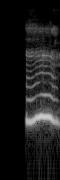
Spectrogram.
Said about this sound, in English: I'm going to yawn one more time.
